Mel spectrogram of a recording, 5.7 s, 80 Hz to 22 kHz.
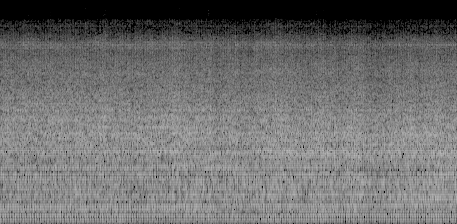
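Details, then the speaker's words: Auction-bought generator running after new spark plug and adjusting screw backed off: steady even buzz at constant speed, no misfires, knocks or surging; runs and generates, frequency to be checked for 60 cycles. "Alrighty. She runs and she generates."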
